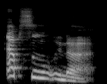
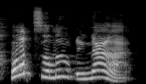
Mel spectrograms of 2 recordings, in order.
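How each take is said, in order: First: Said in the usual way. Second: Higher, with a laugh on Absolutely; a chuckling no; laughing emphatic refusal. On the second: Real, not acted. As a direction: laugh it off firmly.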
